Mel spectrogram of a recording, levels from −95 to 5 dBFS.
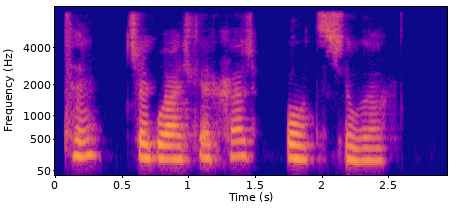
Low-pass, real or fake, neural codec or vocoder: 7.2 kHz; fake; codec, 16 kHz in and 24 kHz out, 1.1 kbps, FireRedTTS-2 codec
